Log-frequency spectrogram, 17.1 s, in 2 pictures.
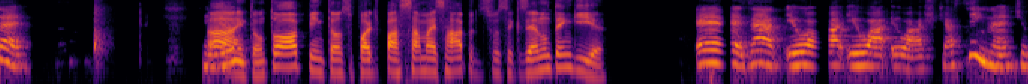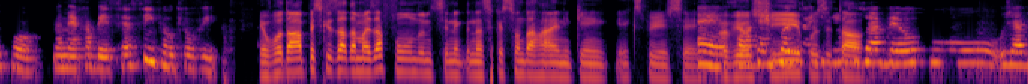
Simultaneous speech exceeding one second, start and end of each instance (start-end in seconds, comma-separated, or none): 14.3-15.8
